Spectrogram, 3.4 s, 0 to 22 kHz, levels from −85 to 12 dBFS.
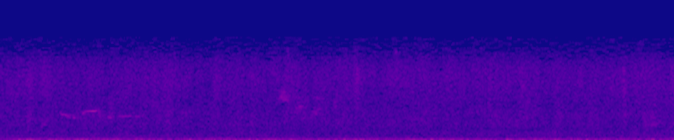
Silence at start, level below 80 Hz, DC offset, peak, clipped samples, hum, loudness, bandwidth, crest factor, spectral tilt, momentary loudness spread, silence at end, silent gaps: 0 s; under -90 dBFS; under 0.1%; -46 dBFS; under 0.1%; none; -57 LUFS; 16.5 kHz; 14 dB; -2.5 dB/octave; 1 LU; 0 s; none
